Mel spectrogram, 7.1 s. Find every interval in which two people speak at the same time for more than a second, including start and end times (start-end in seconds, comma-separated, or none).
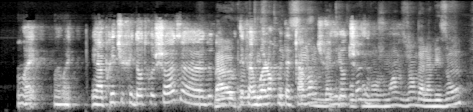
3.2-5.6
